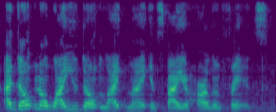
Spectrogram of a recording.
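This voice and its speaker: A woman's voice: mid-range voice, unhurried, slight background noise, natural voice. Lady reading a self-assured teen activist girl, earnest, matter-of-fact, plain voice.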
